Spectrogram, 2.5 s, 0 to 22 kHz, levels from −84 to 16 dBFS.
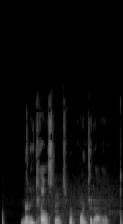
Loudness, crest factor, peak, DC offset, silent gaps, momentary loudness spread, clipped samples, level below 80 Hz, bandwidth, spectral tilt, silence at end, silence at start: -30 LUFS; 20 dB; -10 dBFS; under 0.1%; none; 10 LU; under 0.1%; -72 dBFS; 13 kHz; -6 dB/octave; 0.05 s; 0.4 s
